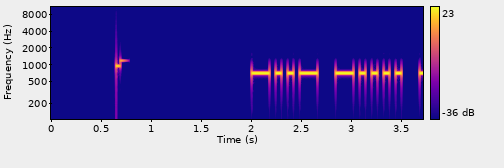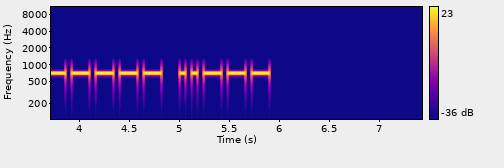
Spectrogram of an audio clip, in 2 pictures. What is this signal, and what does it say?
Morse code, heard as a keyed tone, about 20 wpm, 700 Hz. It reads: X602
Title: Four Letter-Number Combinations - 20wpm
